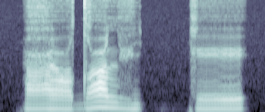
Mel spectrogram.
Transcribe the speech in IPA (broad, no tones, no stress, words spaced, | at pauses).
ʕejdˤile̤j kːe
